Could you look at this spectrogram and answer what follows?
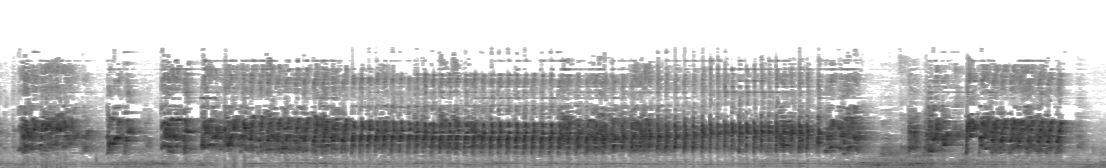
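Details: Young lovebird test-performing ngekek on a terrace: a long, dense, shrill chattering stream lasting most of fourteen seconds, with short breaks, over a faint low background rumble.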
